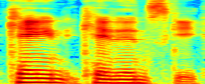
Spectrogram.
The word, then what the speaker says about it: Kanefsky: It's not Kaczynski, not Ted Kaczynski, but Kanefsky.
